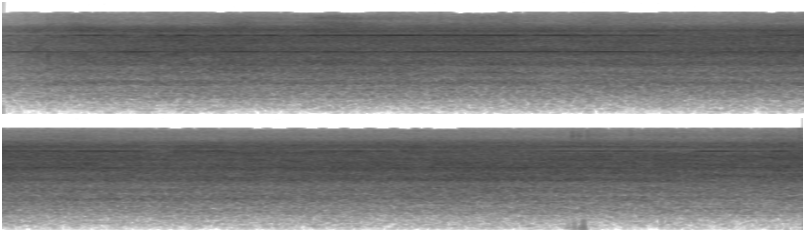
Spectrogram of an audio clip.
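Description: Dyson vacuum cleaner running steadily with a thin high whine, its hose and crevice tool sucking up tiny spilled glass beads.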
